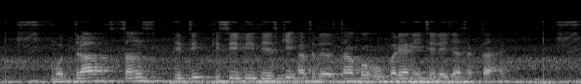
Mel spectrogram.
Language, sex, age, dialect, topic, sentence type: Hindi, male, 18-24, Kanauji Braj Bhasha, banking, statement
